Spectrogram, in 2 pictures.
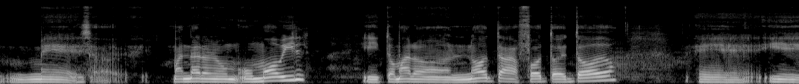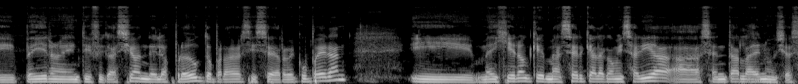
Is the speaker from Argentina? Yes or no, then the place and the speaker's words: yes; Buenos Aires, Argentina; Yo soy de Buenos Aires. Estoy haciendo una pequeña casita acá en Las Rabonas.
